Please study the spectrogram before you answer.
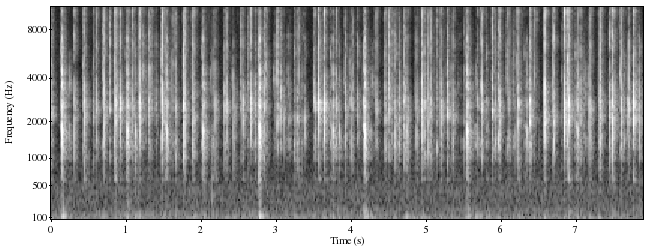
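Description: A compact 60% mechanical keyboard with clear pink polycarbonate keycaps and a translucent case is typed on continuously with fingertips. The result is a fast, steady stream of short, bright, clacky keystrokes with almost no low end, each click dying away almost instantly.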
